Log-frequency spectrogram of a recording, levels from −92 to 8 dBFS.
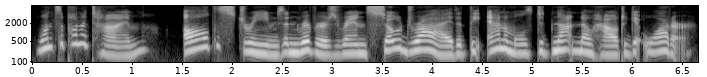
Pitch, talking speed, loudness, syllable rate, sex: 220 Hz, 200 wpm, -18 LUFS, 4.4 syllables/s, female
